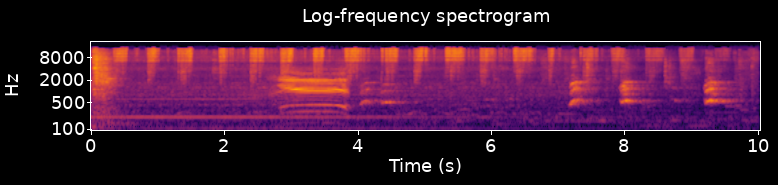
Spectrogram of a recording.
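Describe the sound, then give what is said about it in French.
A dairy cow lets out one loud, drawn-out moo, followed by several shorter, fainter calls from a herd of 50 dairy cows at early-morning milking time, all over a steady low mechanical hum. “C'est l'heure de la traite, tous les jours. Aux environs 6h30, 7h, jusqu'à 8h. Voilà. Vous avez combien de vaches ? 50 vaches laitières.”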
